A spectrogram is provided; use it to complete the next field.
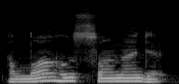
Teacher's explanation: Dal dipantulkan. Qalqalah kubra kerana di akhir kalimat, akhir ayat.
